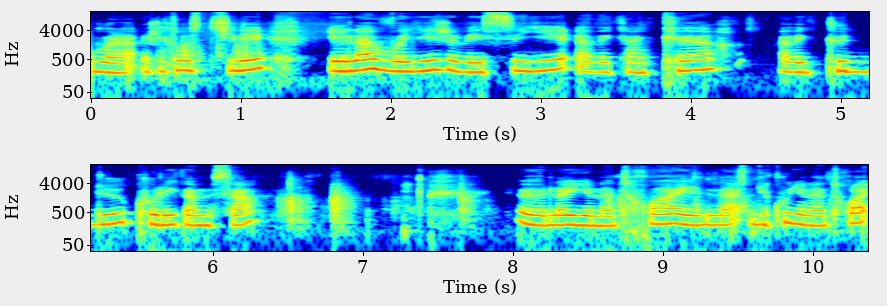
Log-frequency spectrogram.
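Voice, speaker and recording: A young woman vlogs from her bedroom into a phone at arm's length. Her voice is mellow and a little high, roughened by a slight hoarseness from a sore throat. She rambles casually, padding her sentences with fillers and restarts. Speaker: vlogger. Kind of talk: casual vlog chat. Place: bedroom at home. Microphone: phone held at arm's length.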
